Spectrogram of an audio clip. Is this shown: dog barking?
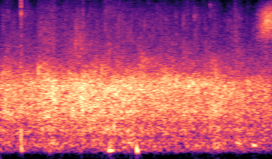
no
